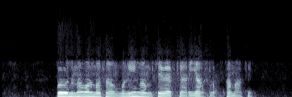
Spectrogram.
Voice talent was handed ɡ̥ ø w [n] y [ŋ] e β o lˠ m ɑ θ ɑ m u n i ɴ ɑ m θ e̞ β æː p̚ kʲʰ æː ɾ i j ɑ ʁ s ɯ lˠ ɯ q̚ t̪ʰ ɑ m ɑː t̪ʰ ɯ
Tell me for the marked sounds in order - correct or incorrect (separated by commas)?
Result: correct, incorrect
